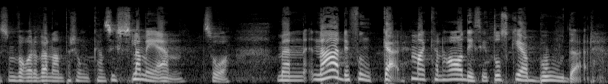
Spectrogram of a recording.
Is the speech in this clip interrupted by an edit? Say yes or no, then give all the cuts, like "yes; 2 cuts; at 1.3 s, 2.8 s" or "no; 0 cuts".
yes; 2 cuts; at 4.1 s, 4.9 s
